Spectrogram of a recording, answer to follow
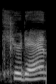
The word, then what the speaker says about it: Círdan: I even know that Círdan is pronounced with a K sound.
